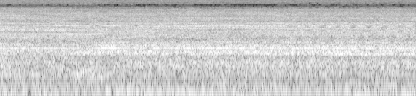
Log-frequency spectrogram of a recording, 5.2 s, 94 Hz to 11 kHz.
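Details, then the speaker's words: Tony Pro 3000 hair dryer, 220 V, 1200–1400 W, reassembled after a drop caused knocking: steady, even rushing hiss with no knocking or rattling. "aí já não tá fazendo mais, né?"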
